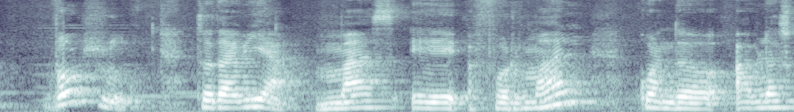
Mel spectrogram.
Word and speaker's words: bonjour: Fíjate que aquí tienes OU y OU se pronuncia U. No es O, es U. Bonjour.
